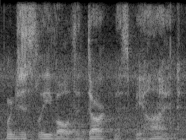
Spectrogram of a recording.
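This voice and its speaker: An actor playing a steadfast, quietly sure male wanderer in a video game, terse and assured. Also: lowish voice, a little fast, music in the background, close to an everyday voice. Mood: calm certainty. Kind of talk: video game cutscene acting.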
